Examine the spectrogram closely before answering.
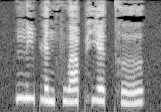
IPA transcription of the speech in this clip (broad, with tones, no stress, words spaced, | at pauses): n̪i˥pɥɛ˨nfwä˧˥pʰjɛ˥˩ t̪ʰɤ˨˩˦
